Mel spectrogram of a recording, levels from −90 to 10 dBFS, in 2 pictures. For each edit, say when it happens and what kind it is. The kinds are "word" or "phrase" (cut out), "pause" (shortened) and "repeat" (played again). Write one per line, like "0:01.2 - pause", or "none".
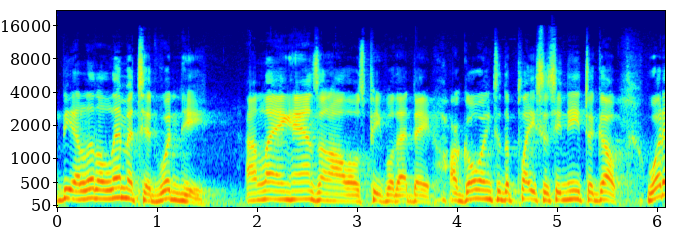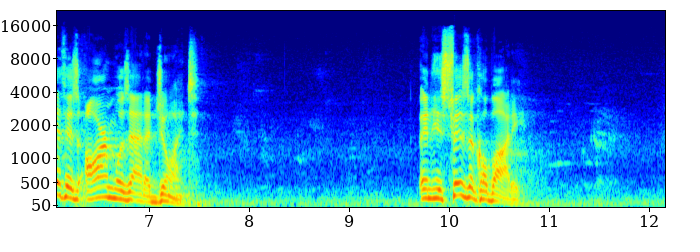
none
